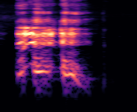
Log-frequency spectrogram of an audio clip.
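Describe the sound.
Someone clears their throat in two rough, rasping bursts, followed by a faint short tail, with no other sound around it.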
